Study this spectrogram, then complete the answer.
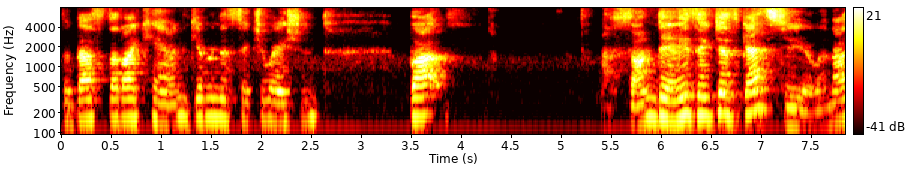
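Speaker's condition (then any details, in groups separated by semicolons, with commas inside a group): Cerebral palsy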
